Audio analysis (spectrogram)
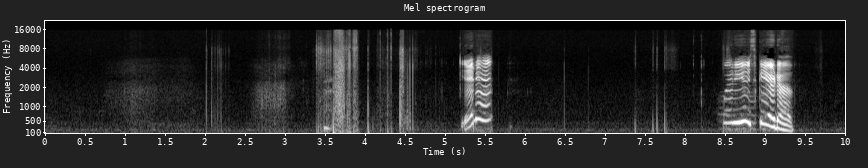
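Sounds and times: light clicks and scrapes: 1.0 - 5.1, 7.4 - 8.3.

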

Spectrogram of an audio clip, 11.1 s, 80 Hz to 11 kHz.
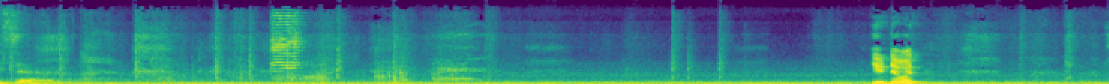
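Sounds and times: elevator hum and rumble: 0.0 - 11.0.

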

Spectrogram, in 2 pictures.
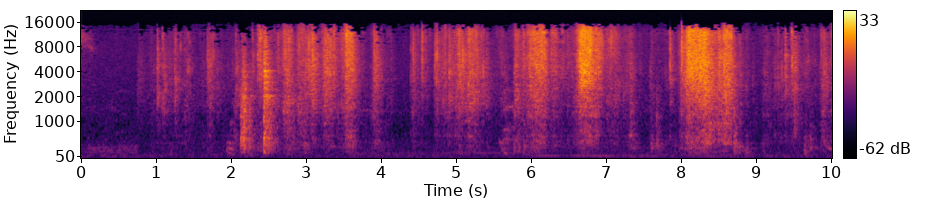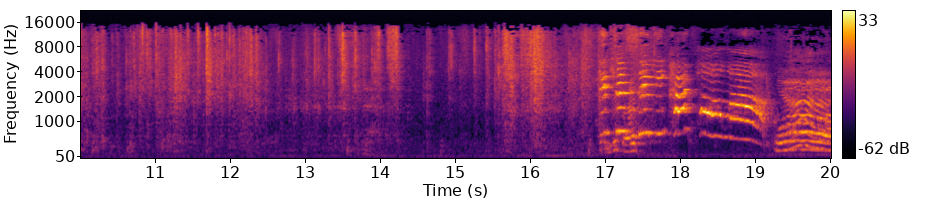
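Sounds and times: wrapping paper ripping: 0.9 - 17.8.

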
